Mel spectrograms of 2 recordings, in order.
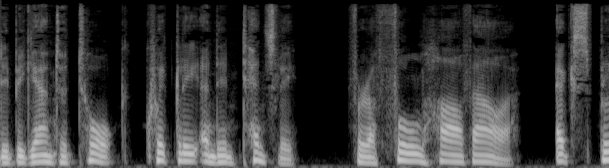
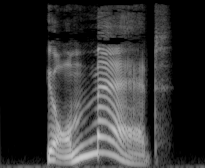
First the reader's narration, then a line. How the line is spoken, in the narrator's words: he exclaimed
